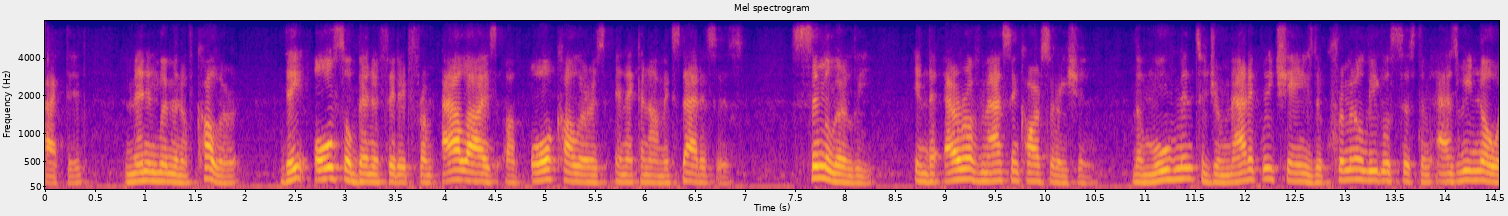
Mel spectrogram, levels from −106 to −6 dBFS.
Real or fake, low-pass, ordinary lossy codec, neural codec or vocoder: fake; 7.2 kHz; Opus, 32 kbps; codec, 16 kHz, 4 kbps, FreqCodec, smaller model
